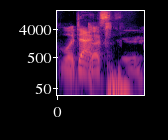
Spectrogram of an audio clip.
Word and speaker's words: Dex: I go straight to the dance floor because I'm like, this is Dax Powers! Did I say that right? Dax? – Dex. – I'm like, Dex Powers!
